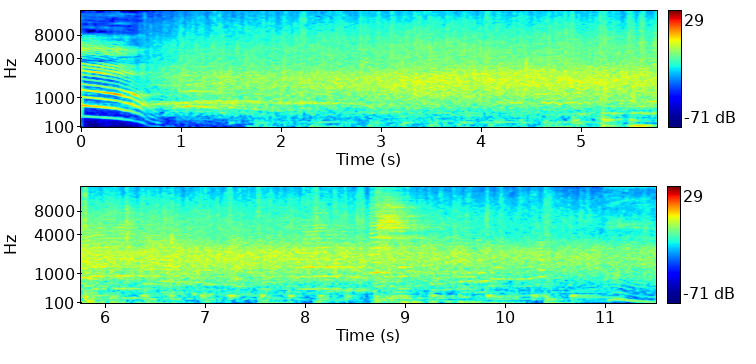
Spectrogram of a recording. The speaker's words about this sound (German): Hier ist er. Begrüßen Sie mit einem frenetischen Applaus Florian Schröder!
